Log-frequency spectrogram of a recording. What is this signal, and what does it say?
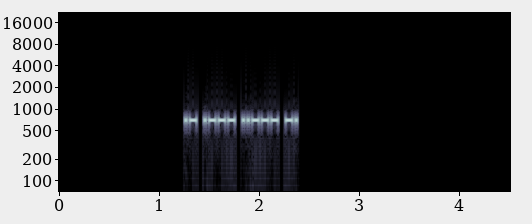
Morse code, heard as a keyed tone, about 51 wpm, 700 Hz. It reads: AJ2N
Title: USA Call Signs - 4 Characters - 50wpm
